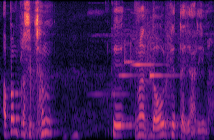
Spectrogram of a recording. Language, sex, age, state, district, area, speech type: Maithili, male, 45-60, Bihar, Saharsa, urban, spontaneous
